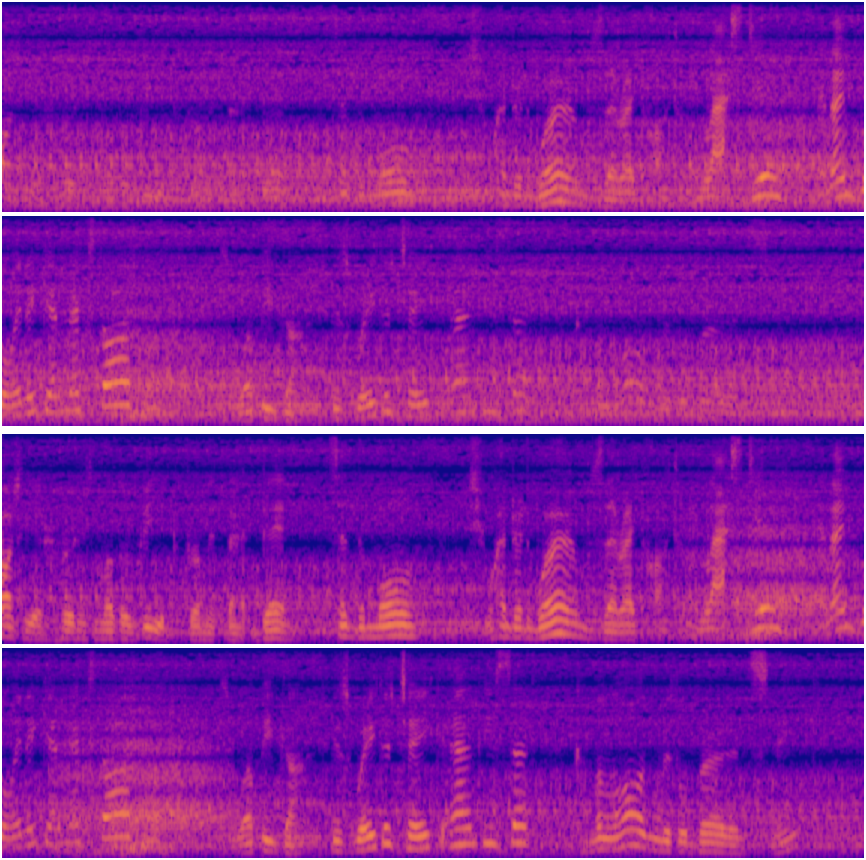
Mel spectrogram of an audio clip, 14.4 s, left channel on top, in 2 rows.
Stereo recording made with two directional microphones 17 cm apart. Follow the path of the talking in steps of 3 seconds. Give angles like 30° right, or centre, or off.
50° right, 20° right, 20° left, 20° right, 60° right.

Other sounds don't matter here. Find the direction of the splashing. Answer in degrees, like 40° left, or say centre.
30° right.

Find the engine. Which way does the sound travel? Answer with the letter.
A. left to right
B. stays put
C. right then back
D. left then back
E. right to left
B.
